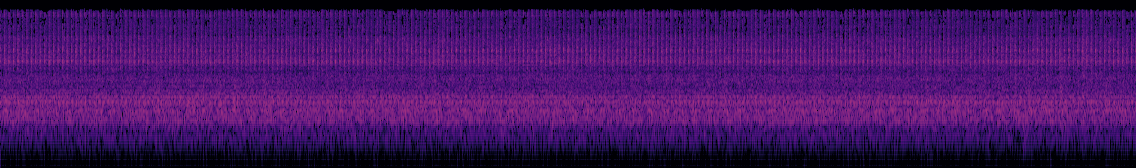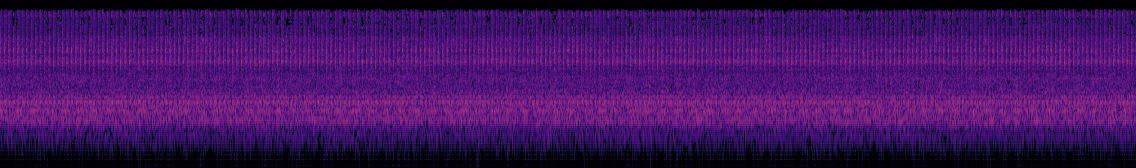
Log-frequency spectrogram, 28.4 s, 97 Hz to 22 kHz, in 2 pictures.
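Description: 8mm film projector running steadily, its mechanism making an even, unbroken mechanical noise.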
